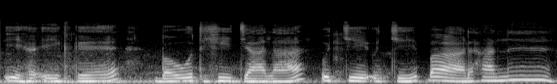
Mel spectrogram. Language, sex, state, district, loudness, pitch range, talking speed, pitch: Punjabi, male, Punjab, Kapurthala, -12 LUFS, 140-170 Hz, 95 wpm, 150 Hz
